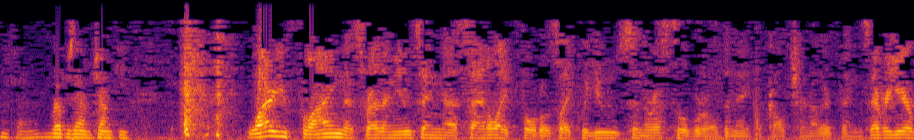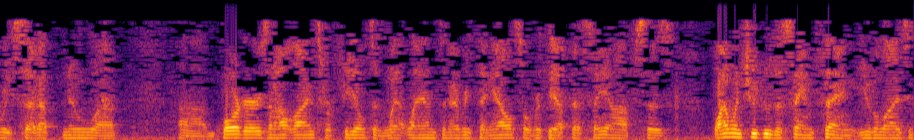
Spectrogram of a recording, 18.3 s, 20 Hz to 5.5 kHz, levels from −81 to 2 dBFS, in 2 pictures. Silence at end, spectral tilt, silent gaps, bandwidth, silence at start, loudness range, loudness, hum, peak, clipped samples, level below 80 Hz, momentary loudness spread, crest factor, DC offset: 0 s; -8 dB/octave; none; 5.4 kHz; 0 s; 6 LU; -15 LUFS; none; 0 dBFS; 0.2%; -36 dBFS; 13 LU; 16 dB; 0.7%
